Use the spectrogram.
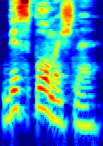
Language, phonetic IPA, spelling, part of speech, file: Russian, [bʲɪˈspoməɕːnə], беспомощно, adverb / adjective, Ru-беспомощно.ogg
- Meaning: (adverb) blankly; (adjective) short neuter singular of беспо́мощный (bespómoščnyj)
